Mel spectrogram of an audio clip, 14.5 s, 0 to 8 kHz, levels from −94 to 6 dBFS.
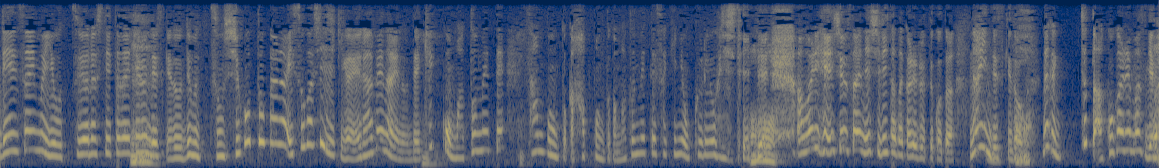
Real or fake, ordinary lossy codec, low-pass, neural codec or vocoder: real; none; 7.2 kHz; none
